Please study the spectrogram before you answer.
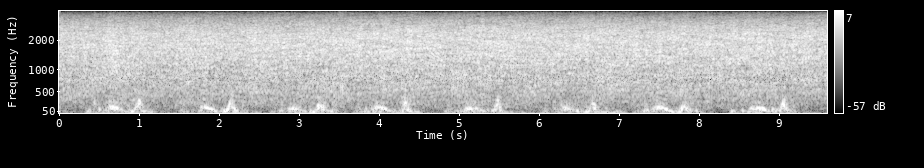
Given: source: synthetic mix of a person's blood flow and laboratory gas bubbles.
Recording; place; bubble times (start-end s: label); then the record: Doppler ultrasound of blood flow; precordium
0.39-0.52 s: bubbles
3.48-3.59 s: bubbles
From the record:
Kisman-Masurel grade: 122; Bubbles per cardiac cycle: 1 to 2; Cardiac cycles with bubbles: 10 to 50%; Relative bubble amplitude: moderate (0.250 to 0.450); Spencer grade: 2 (many but less than half of the cardiac periods contain bubble signals, singularly or in groups); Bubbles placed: only in the low amplitude regions of the cardiac cycle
